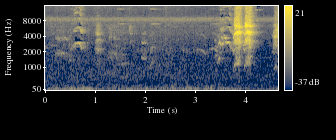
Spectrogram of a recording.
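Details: Lorikeets, uneasy after a Peregrine Falcon attack earlier this week, give faint scattered chirps before two loud, rasping screeches in quick succession and another starting at the end.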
